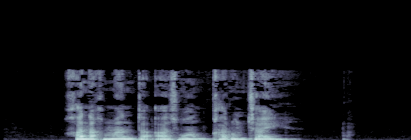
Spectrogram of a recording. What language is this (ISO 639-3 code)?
qxu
